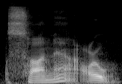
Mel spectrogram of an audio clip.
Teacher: এরপরে সানাউ না পড়ে আমরা সনাউ পড়ব, সনাউ, আইনটা গলায় চাপ দিয়ে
